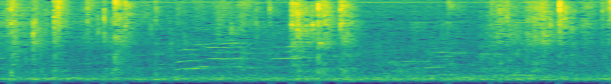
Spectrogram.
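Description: A plastic sachet crinkling and a spoon clicking, in a few sharp bursts, as powder is spooned out into a plastic mixing bowl. Faint voices are in the background.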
